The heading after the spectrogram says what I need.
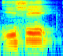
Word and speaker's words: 意思: 계획하고 생각한다는면서 생각할 살자 대표적으로는 의사 발음은 이시 이시 의사 결정의 의사였고이 사자도 오늘 언급한 것만 보시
